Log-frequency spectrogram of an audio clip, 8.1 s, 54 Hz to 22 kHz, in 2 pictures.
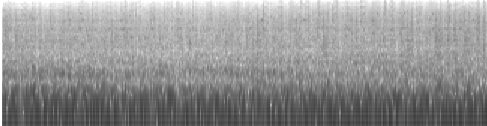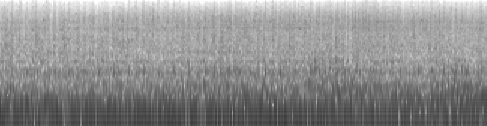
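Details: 2011 Harley Road Glide FLT Twin Cam, hot and warmed up: uneven idle with light clicking and clacking, dropping a cylinder; owner says it ran on one cylinder and wouldn't accelerate until about 3,000 rpm. Cause not yet found.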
